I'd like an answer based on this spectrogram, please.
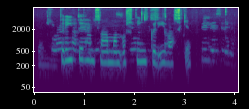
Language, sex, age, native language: Icelandic, female, 14, Icelandic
